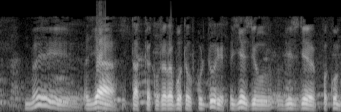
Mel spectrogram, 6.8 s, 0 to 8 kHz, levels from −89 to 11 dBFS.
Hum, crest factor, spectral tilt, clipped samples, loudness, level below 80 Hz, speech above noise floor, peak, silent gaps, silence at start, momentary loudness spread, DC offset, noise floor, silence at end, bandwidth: none; 14 dB; -9.5 dB/octave; 0.3%; -15 LUFS; -50 dBFS; 23 dB; 0 dBFS; none; 0 s; 12 LU; under 0.1%; -37 dBFS; 0 s; 5.8 kHz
